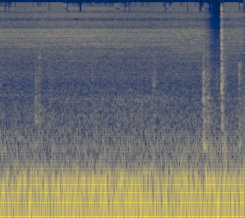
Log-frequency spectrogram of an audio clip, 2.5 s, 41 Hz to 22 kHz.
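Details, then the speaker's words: 2008 IC RE300 school bus with a pneumatic door working normally: a steady air hiss over a low engine rumble, then a hissing burst as the cylinder moves the door. "It is literally just a cylinder connected right to the door with a linkage rod and it opens and shuts perfectly."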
